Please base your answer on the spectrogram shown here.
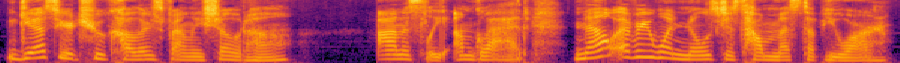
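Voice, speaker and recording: Actress as low-voiced, scornful vengeful wife. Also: female voice, animated, moderate pace, vocal fry, no room sound, studio quality. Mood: cool, scornful. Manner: taunting, cool. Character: scornful, vengeful pregnant ex-wife, coolly triumphant. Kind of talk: dramatized story dialogue and narration.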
